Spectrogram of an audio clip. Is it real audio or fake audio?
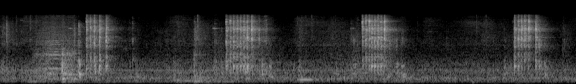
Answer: real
